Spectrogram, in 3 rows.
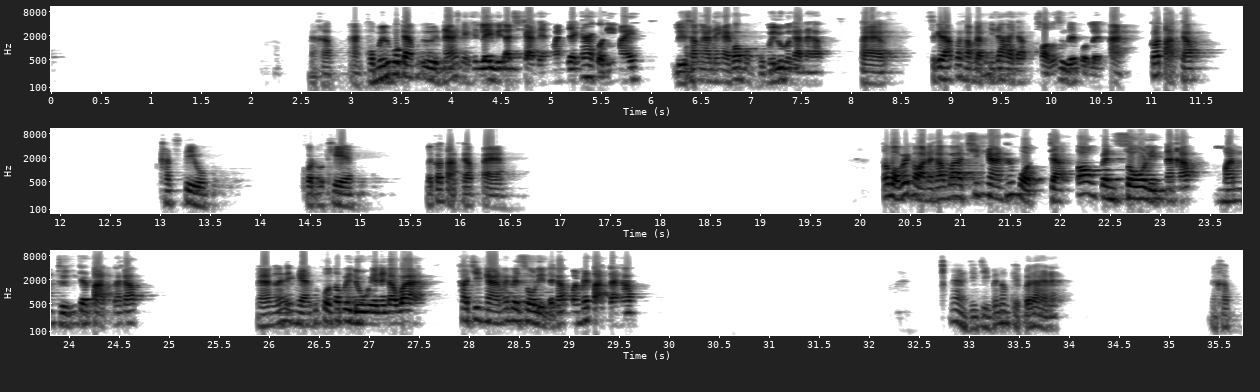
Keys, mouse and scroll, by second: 1.8 click, 2.0 middle click, 3.5 click, 3.9 space, 4.2 click, 4.8 click, 5.4 g, 5.6-5.9 scroll down 1, 5.9 click, 6.2 middle click, 6.4-6.7 scroll down 1, 6.8-8.7 middle drag, 9.0 scroll up 1, 9.4 middle click, 10.4 middle click, 12.8 click, 14.0 click, 14.8 click, 15.4 middle click, 15.8 middle click, 16.2 middle click, 17.0 click, 17.8 click, 18.8 click, 19.3 click, 19.6 middle click, 19.6-20.0 scroll down 1, 20.4-20.7 scroll up 1, 21.1 click, 21.6 click, 21.8 scroll down 1, 22.8 click, 23.3 click, 23.7-24.0 scroll down 2, 24.2-24.8 scroll up 2, 25.0 click, 25.5 click, 26.2 click, 26.8 click, 27.2-27.8 scroll down 1, 27.8-28.2 scroll up 1, 28.2 middle click, 28.2 scroll down 1, 28.6 middle click, 29.0 middle click, 30.6 click, 31.2 click, 31.8 click, 32.5 click, 33.4 click, 34.1 click, 34.6 click, 34.9-35.2 scroll down 1, 35.4-35.7 scroll up 2.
